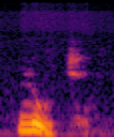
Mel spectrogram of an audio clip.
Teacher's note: el sonido es el fonema, ese compuesto que tiene el ataque de la T y la versión de la S estiradita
